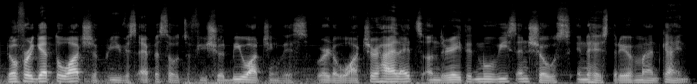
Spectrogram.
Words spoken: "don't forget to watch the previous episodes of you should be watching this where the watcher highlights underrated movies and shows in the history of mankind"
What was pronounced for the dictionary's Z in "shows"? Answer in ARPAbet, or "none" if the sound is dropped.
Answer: S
